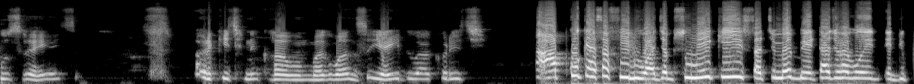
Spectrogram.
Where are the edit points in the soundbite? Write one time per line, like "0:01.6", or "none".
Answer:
0:05.4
